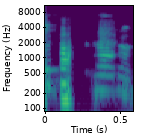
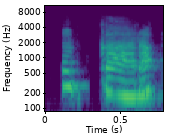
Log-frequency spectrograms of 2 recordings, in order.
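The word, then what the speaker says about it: 숟가락: Jadi ketika nanti ada huruf diget ketemu sama giok, jadi nantinya bacanya seperti apa? Bacanya seperti huruf T dengan K. Jadi bacanya bukan Sudgarak ya, bukan pakai D seperti ini, bukan Sudgarak, bukan.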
